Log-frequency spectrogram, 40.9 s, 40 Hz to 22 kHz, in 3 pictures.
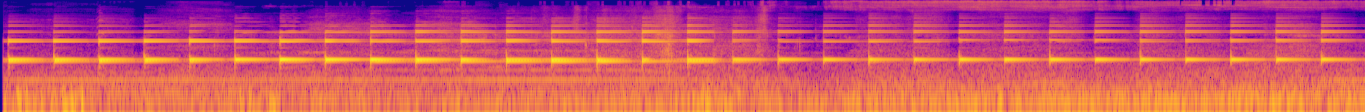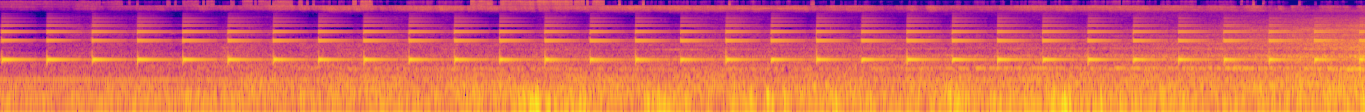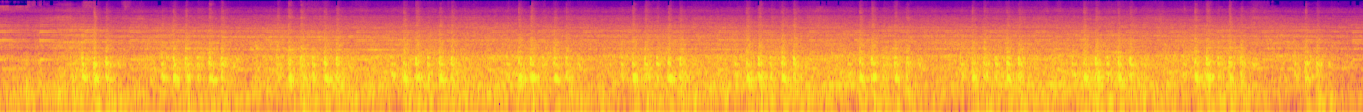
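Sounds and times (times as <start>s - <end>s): level-crossing warning bell: 0.0s - 40.9s
train rumble: 21.0s - 40.9s
train wheel clatter: 24.1s - 40.9s.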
